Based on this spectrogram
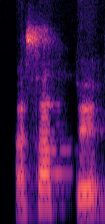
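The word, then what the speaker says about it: あさって: Recuerden que el pequeño tsu únicamente tiene una sola función. Si lo encontramos pequeño ahí, está solo para decirme que duplico la consonante de la sílaba siguiente. Entonces, si tengo asa, pequeño tsu y luego te, pues será asatte.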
